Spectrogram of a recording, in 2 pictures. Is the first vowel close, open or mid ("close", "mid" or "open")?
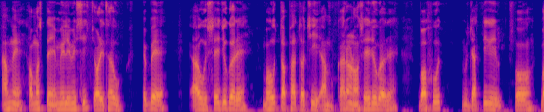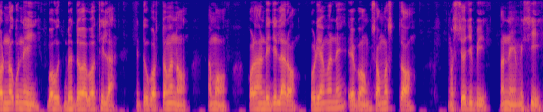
open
